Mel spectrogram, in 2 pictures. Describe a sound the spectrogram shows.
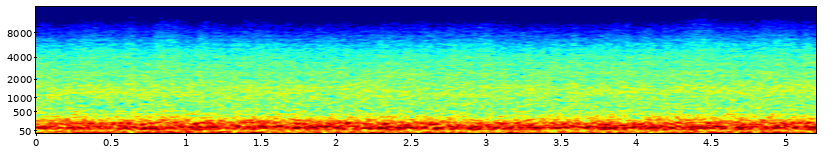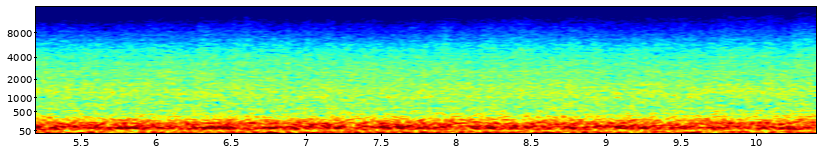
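A rocket engine roars steadily with a deep, rumbling thrust.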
